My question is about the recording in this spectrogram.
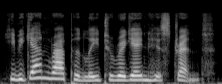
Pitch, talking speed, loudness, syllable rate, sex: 215 Hz, 190 wpm, -17 LUFS, 5.2 syllables/s, female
